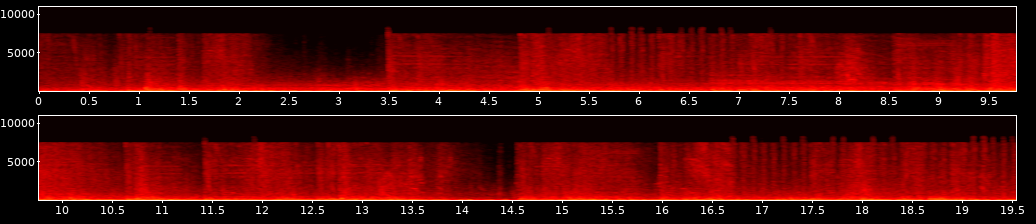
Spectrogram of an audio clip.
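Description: Heavy mechanical footsteps thud and rumble steadily.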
